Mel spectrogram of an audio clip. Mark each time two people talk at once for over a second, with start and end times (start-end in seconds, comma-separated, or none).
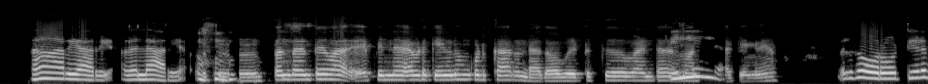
none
